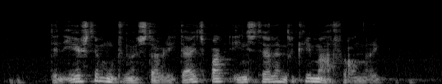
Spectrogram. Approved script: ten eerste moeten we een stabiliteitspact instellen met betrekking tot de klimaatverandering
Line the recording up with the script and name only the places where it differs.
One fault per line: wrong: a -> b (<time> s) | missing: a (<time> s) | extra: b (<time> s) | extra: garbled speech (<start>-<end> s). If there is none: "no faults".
missing: met betrekking tot (2.9 s)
